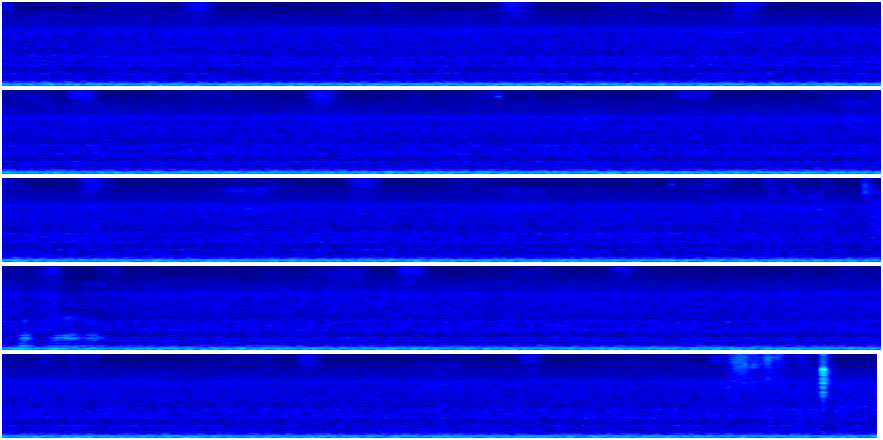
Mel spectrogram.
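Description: A steady low hum, like a motor or fan running, at an even level throughout. Faint short scratches of a pen drawing on paper come every second or two, and there is a single soft knock about twenty seconds in.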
